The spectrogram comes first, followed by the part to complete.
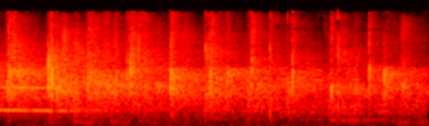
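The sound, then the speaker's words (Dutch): An audience claps in a steady, dense patter of many hands, with brief louder spikes scattered through. Faint voices murmur beneath the applause. “Applaus voor de piraat. Applaus voor de navigator. Applaus.”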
